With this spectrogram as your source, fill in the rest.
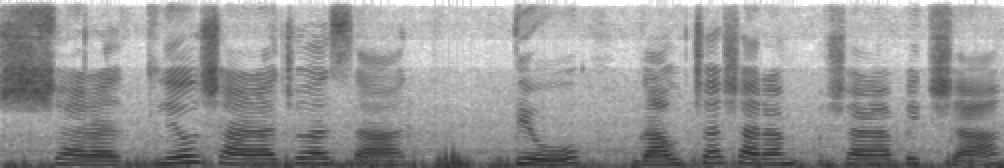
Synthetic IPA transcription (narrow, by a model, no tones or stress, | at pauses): ɕaɾat̪ljɔɕaɭat͡sɔasa | t̪ɔ | ɡãwt͡ɕjaɕaɾaɕaɭapekʂa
